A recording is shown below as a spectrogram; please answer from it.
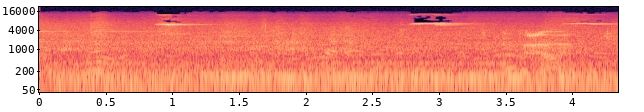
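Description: Steady low rumble of street traffic, with people talking in the background.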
